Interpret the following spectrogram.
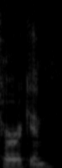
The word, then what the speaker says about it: Hurricane: like it looks like hurricane but it's it's pronounced hurricane um and is it is it a CrossFit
